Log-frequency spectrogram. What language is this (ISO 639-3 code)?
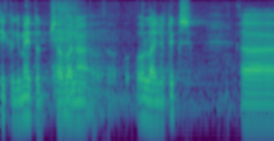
est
